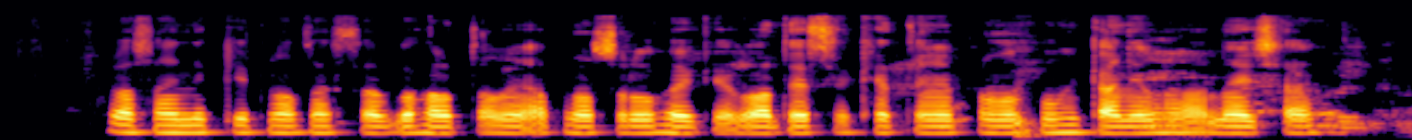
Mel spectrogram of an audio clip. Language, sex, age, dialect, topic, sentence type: Maithili, male, 46-50, Angika, agriculture, statement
